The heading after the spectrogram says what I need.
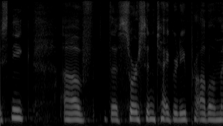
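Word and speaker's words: Snyk: then a nice diagram from sneak or sink I have heard it pronounced both ways I tend to do sneak of the source Integrity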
